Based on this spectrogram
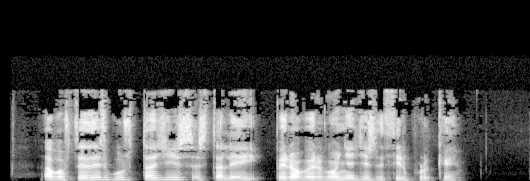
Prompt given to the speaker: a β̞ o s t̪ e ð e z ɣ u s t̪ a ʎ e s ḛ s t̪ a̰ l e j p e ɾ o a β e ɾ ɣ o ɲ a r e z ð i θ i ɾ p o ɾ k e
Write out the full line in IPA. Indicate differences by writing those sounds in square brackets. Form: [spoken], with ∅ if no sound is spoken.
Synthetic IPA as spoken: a β̞ o s t̪ e ð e z ɣ u s t̪ a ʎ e s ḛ s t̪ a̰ l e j p e ɾ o a β e ɾ ɣ o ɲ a [ʎ] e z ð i θ i ɾ p o ɾ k e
